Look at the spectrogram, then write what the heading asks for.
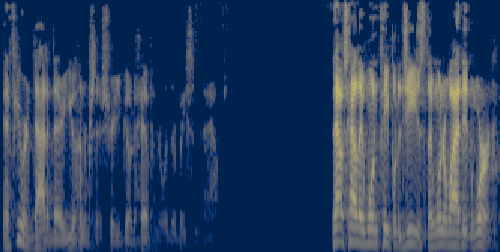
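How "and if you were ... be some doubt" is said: soft mock door-to-door pitch, much quieter; preacher mocking his old sales pitch to a stranger; soul-winner's pitch. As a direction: lightly play the eager caller at a stranger's door. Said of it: "no relationship with this person".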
